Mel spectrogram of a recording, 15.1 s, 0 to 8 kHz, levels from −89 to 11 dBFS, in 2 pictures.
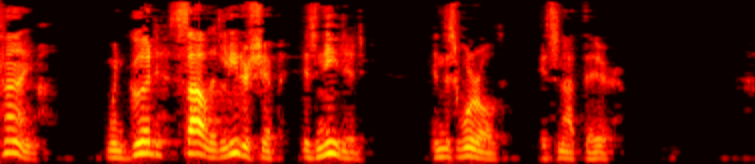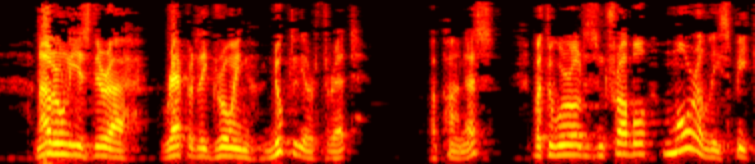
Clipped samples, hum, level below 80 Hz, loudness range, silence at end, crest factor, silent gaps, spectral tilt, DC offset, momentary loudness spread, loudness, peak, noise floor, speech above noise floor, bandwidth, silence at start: under 0.1%; none; -62 dBFS; 13 LU; 0.1 s; 20 dB; 0.75-0.85 s, 4.10-4.20 s, 5.22-5.29 s, 6.27-6.58 s, 6.79-7.16 s, 11.54-11.70 s; -4 dB/octave; under 0.1%; 19 LU; -18 LUFS; 0 dBFS; -56 dBFS; 37 dB; 8 kHz; 0 s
